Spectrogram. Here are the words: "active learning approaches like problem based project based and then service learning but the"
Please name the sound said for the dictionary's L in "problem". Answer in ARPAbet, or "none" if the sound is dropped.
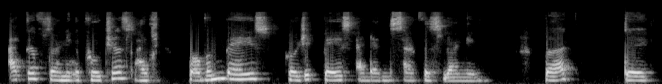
none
